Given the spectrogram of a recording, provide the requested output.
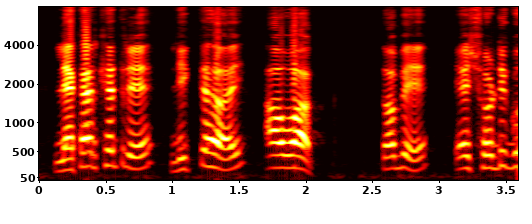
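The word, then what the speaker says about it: tak: Number 4, তা, যার বাংলা অর্থ না। শব্দটি লেখার ক্ষেত্রে লিখতে হয় তাক, তবে এর সঠিক উচ্চারণ হবে তা।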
